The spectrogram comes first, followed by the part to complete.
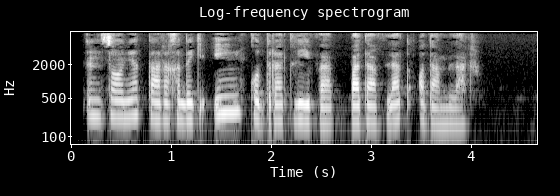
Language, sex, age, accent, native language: Uzbek, female, 18-24, Qashqadaryo, Uzbek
